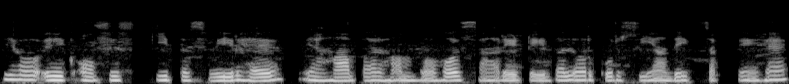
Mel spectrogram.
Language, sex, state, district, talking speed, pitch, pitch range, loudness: Hindi, female, Maharashtra, Mumbai Suburban, 130 wpm, 185 Hz, 180-195 Hz, -16 LUFS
